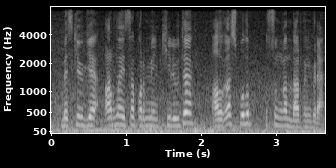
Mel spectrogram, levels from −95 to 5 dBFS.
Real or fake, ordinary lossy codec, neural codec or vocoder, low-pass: real; none; none; 7.2 kHz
